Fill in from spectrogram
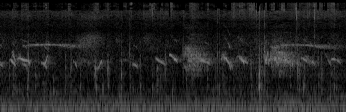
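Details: Freshly hatched chicken chicks calling loudly: steady high peeps, mostly falling in pitch, repeated in quick groups throughout, over a low continuous hum.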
